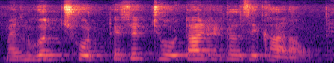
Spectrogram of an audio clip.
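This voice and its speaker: A male teacher with a high-sitting, slightly mellow voice talks a little fast as he drills his class on grammar, firing questions and dropping English example sentences into his Hindi. He keeps asking "समझा?". The bare classroom echoes, with faint noise underneath.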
